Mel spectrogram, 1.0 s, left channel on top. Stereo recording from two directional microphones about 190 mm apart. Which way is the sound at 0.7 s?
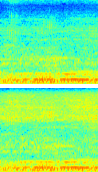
55° left (ahead or behind).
